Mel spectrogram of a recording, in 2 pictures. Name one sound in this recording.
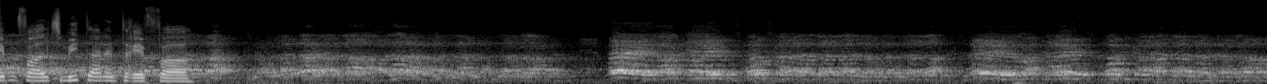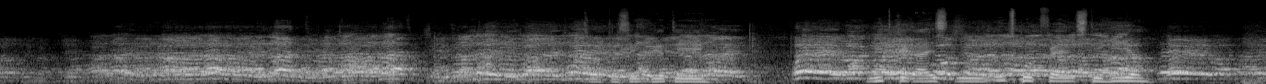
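A crowd of fans chants and sings loudly outdoors.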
